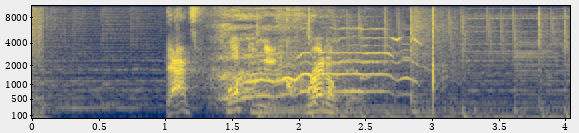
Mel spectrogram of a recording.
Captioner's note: wheezing; bright music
